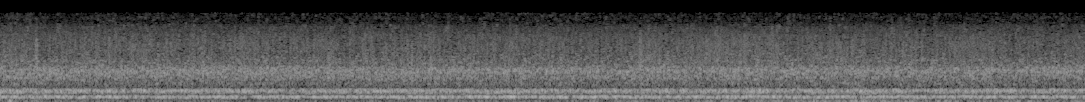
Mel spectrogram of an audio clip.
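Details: Steady hum of honey bees, low buzzing drones running without pause, over a wash of hissing background noise.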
